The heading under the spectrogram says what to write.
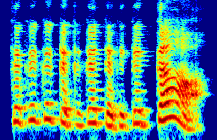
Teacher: It's like you're trying to lift and make your R sound with the back of your tongue going good. So I'm not using the front of my tongue. I'm actually using the kind of the back, and I've got that right up against my soft palate, in the bit between your soft palate and your hard palate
